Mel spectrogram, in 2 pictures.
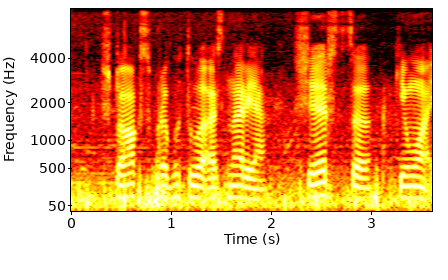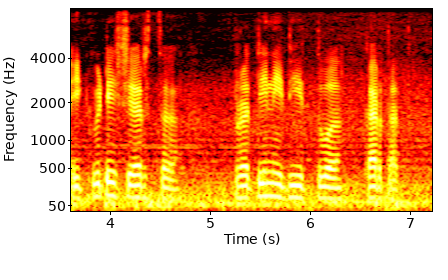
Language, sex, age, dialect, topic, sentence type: Marathi, male, 18-24, Northern Konkan, banking, statement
